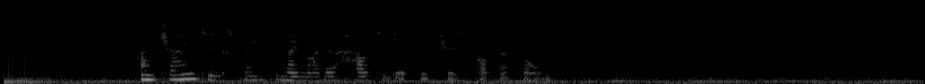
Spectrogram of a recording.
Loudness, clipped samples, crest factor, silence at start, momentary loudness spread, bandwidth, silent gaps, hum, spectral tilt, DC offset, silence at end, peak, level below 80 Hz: -51 LUFS; under 0.1%; 20 dB; 0.05 s; 18 LU; 13.5 kHz; none; none; -7 dB/octave; under 0.1%; 0 s; -30 dBFS; -64 dBFS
